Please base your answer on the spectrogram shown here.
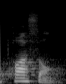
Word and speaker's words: Poisson: the French person right yes I see so person okay and this one you know given time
